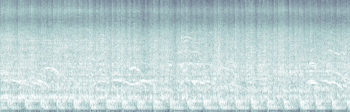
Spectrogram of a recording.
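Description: Loud festival drumming with a fast, even beat, with voices over it.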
